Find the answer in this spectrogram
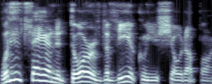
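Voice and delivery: mock, heavy, biting, very sarcastic tone. Retelling another firefighter's reply to online comments: imitating a very sarcastic reply. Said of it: "I'll say in a very sarcastic way".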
